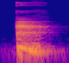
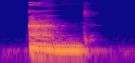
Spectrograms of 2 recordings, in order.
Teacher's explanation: a is the first sound it's quite long a a and the second sound ah is very very short it comes out in a very short burst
